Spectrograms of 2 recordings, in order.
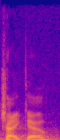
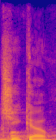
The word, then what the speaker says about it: Chiko: And, one night at the bar, we came up with Chiko, which is pronounced Chiko. Not Chiko. Most people say Chiko. Fuckers. Don't say Chiko.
